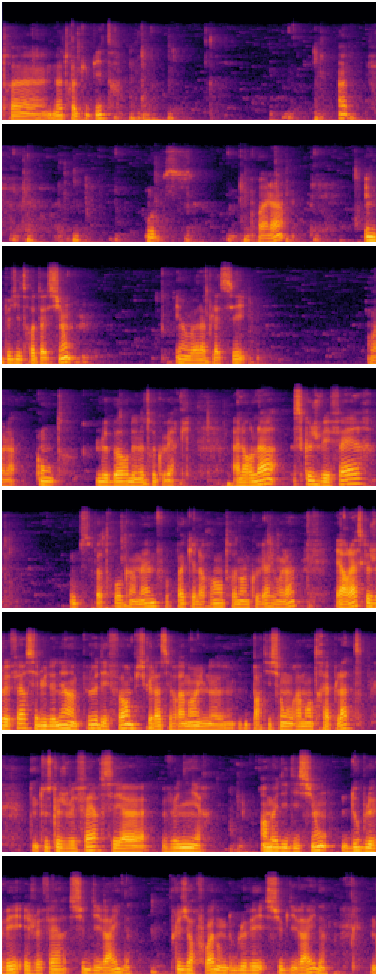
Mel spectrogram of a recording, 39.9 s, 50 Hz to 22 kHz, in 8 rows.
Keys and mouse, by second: 0.7 ctrl+middle click, 1.2 shift+middle click, 1.7 g, 3.6 shift+click, 4.2 KP_3, 4.8 shift+middle click, 5.4 ctrl+middle click, 5.9 middle click, 7.0 KP_3, 7.6 shift+middle click, 8.3 ctrl+middle click, 8.8 shift+middle click, 10.7 shift+click, 10.9 g, 11.5 click, 12.1 r, 12.6 click, 13.2 g, 16.3 click, 16.6 a, 17.0 shift+middle click, 17.9 b, 18.8 middle click, 20.3 middle click, 21.1 g, 23.3 shift+click, 23.5 a, 23.7 middle click, 24.2 ctrl+middle click, 24.6 middle click, 25.4 middle click, 25.9 right click, 26.2 middle click, 27.1 ctrl+middle click, 27.9 middle click, 32.3 w, 33.0 Tab, 34.1 w, 36.3 w, 36.9 w.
